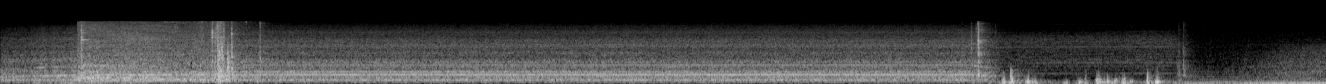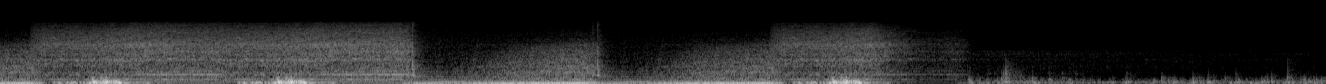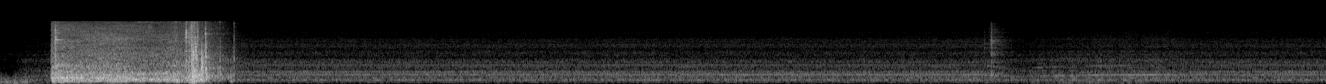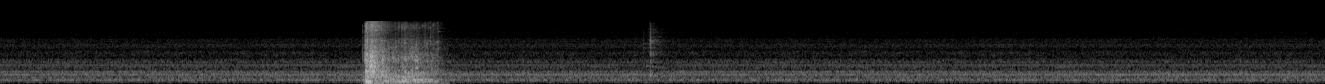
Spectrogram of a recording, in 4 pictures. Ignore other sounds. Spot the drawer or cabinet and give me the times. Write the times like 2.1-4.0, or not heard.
0.8-2.6, 27.0-28.9, 43.4-44.2.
